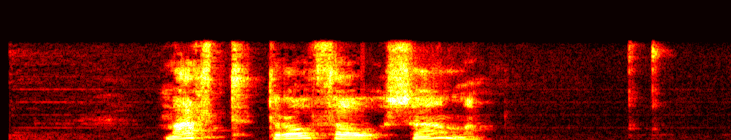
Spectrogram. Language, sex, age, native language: Icelandic, male, 50-59, Icelandic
